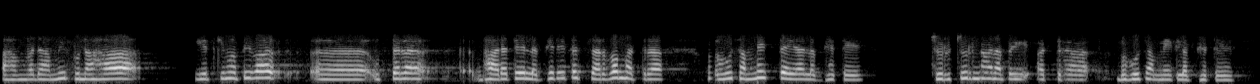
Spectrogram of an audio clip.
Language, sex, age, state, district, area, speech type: Sanskrit, female, 18-30, Kerala, Palakkad, urban, conversation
